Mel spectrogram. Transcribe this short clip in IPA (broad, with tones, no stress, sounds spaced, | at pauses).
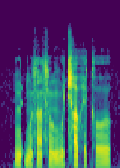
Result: n ɪ˦ ʔ b ũ˨ sʰ ã˨ s ũ˨ ŋ u˦ t͡ɕʰ a˦˨ ʊ̯ h e˦˨ kʰ o˦ ʊ̯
